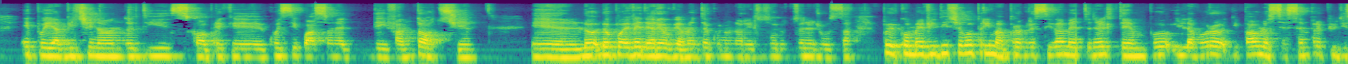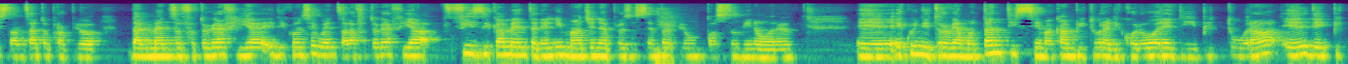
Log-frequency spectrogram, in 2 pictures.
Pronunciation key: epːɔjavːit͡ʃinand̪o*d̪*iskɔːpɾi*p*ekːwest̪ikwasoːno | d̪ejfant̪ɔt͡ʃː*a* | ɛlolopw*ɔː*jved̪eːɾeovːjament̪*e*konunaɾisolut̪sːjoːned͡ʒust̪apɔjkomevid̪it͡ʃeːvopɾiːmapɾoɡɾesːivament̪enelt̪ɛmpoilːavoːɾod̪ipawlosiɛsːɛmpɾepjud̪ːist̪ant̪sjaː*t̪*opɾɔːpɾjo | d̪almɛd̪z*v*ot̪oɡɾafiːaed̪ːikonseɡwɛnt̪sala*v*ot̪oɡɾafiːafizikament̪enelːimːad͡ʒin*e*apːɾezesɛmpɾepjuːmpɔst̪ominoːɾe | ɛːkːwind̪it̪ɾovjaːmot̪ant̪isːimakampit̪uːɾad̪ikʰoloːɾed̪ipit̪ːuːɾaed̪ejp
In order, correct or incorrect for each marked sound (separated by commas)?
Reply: incorrect, incorrect, incorrect, incorrect, correct, correct, incorrect, incorrect, correct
